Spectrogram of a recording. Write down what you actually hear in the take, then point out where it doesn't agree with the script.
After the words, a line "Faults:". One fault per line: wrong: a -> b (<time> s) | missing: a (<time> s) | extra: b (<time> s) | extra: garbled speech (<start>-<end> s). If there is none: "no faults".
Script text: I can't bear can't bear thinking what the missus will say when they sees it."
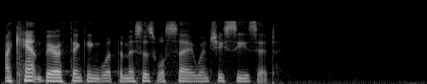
I can't bear thinking what the missus will say when she sees it."
Faults:
missing: can't bear (0.6 s)
wrong: they -> she (2.1 s)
